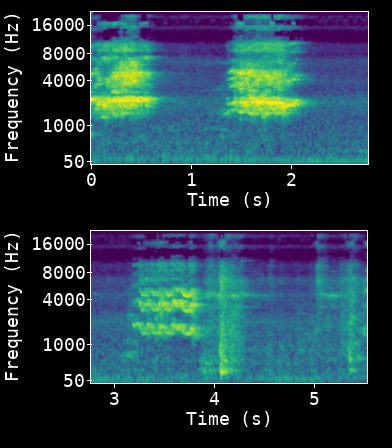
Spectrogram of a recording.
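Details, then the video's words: Black-capped lory, a bird able to talk, gives two strong, rasping squawks, then a softer squawk mixed with knocking and rustling sounds. "MASTERAN BURUNG NURI KEPALA HITAM GACOR BISA NGOMONG SUARA BERVARIASI"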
